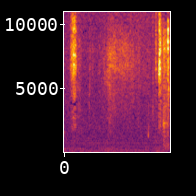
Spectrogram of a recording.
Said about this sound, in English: I'm not going to write an x, I'm going to write everything that was above it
